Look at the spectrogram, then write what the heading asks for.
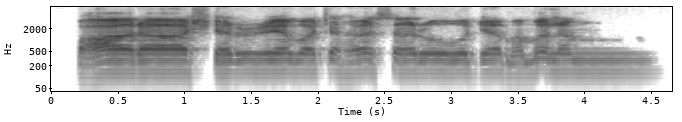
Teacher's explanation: There is no vachaha. That visarga vachaha will become vachas saroja. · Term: visarga sakara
